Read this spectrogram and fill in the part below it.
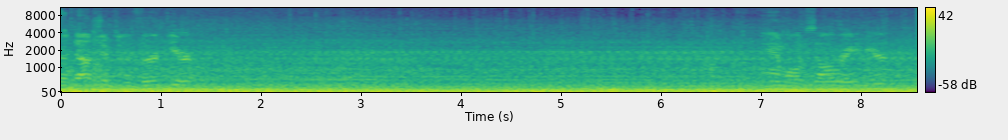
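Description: A 1994 Land Rover Defender 90 with its 200Tdi diesel engine pulls in gear with a loud, steady drone heard from inside the cab, the engine note rising slightly near the end while someone talks over it.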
